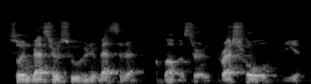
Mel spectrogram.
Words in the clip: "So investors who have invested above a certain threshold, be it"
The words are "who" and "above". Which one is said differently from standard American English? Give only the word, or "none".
none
